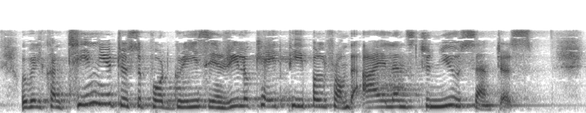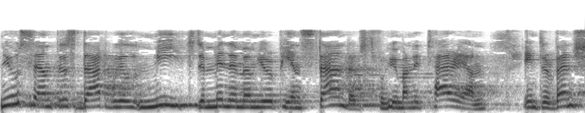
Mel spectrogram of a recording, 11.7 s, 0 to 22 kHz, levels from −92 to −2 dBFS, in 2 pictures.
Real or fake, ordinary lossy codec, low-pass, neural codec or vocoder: real; none; 7.2 kHz; none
